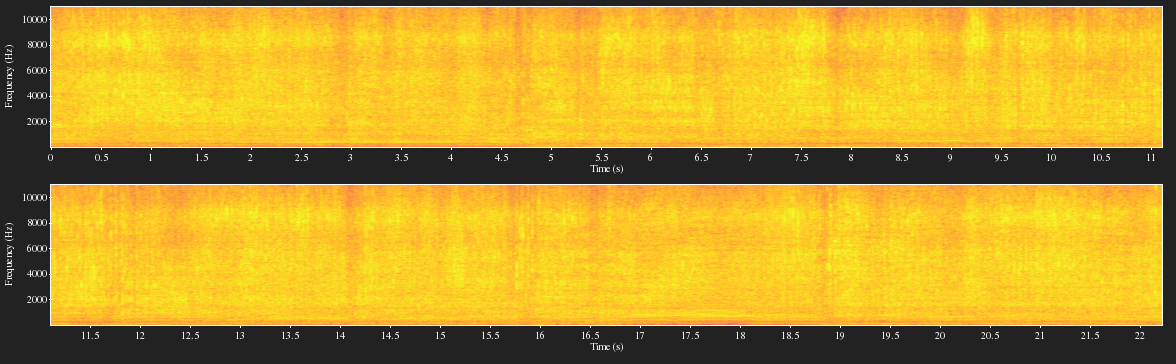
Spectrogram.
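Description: Demolition derby cars' engines revving and falling back as the cars shove and ram one another, with thuds of collisions. The level is loud and steady.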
